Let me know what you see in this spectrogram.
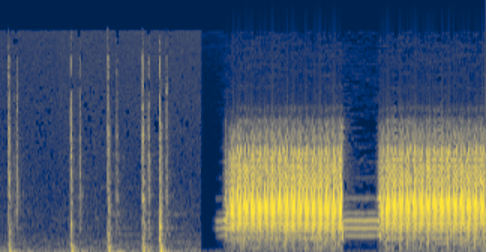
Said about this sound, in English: With trembling hands, my lanky fingers pressed out the phone number.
